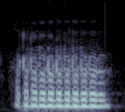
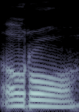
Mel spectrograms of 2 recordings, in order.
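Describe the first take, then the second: First: The r is trilled with many repeated taps. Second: The r is trilled only slightly, held one beat. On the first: The speaker calls it wrong. "ज़रूरत से ज़्यादा तकरार के जैसे रो रो ऐसे करके रो, ये साउंड ना नहीं चाहिए" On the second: The speaker calls it right. "इसको एक अलिफ पढ़ना है"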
